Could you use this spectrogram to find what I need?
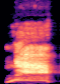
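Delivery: high, loud cartoon passenger, slow and sure; odd passenger voice. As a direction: squeak it out like a goofy know-it-all.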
